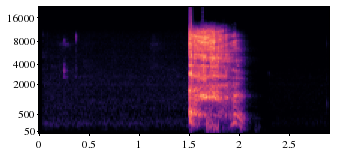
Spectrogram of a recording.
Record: {
  "cough_length": "2.9 s",
  "cough_amplitude": 32768,
  "cough_signal_mean_std_ratio": 0.32,
  "survey_phase": "beta (2021-08-13 to 2022-03-07)",
  "age": "18-44",
  "gender": "Male",
  "wearing_mask": "No",
  "symptom_cough_any": true,
  "symptom_new_continuous_cough": true,
  "symptom_runny_or_blocked_nose": true,
  "symptom_shortness_of_breath": true,
  "symptom_sore_throat": true,
  "symptom_fatigue": true,
  "symptom_headache": true,
  "smoker_status": "Never smoked",
  "respiratory_condition_asthma": false,
  "respiratory_condition_other": false,
  "recruitment_source": "Test and Trace",
  "submission_delay": "1 day",
  "covid_test_result": "Positive",
  "covid_test_method": "RT-qPCR",
  "covid_ct_value": 19.4,
  "covid_ct_gene": "N gene"
}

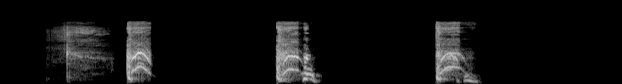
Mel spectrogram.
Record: {
  "three_cough_length": "6.2 s",
  "three_cough_amplitude": 30899,
  "three_cough_signal_mean_std_ratio": 0.33,
  "survey_phase": "beta (2021-08-13 to 2022-03-07)",
  "age": "65+",
  "gender": "Male",
  "wearing_mask": "No",
  "symptom_none": true,
  "smoker_status": "Never smoked",
  "respiratory_condition_asthma": false,
  "respiratory_condition_other": false,
  "recruitment_source": "REACT",
  "submission_delay": "1 day",
  "covid_test_result": "Negative",
  "covid_test_method": "RT-qPCR",
  "influenza_a_test_result": "Negative",
  "influenza_b_test_result": "Negative"
}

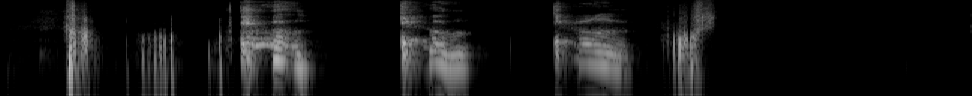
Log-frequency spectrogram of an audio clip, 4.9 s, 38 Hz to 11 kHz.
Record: {
  "three_cough_length": "4.9 s",
  "three_cough_amplitude": 30107,
  "three_cough_signal_mean_std_ratio": 0.36,
  "survey_phase": "beta (2021-08-13 to 2022-03-07)",
  "age": "45-64",
  "gender": "Female",
  "wearing_mask": "No",
  "symptom_none": true,
  "smoker_status": "Never smoked",
  "respiratory_condition_asthma": false,
  "respiratory_condition_other": false,
  "recruitment_source": "REACT",
  "submission_delay": "2 days",
  "covid_test_result": "Negative",
  "covid_test_method": "RT-qPCR",
  "influenza_a_test_result": "Negative",
  "influenza_b_test_result": "Negative"
}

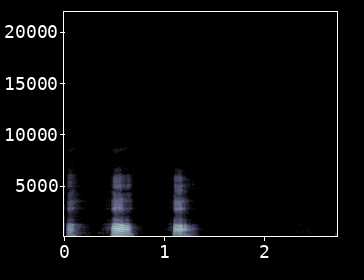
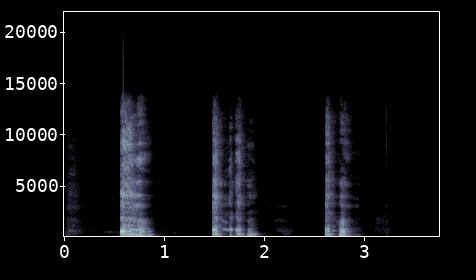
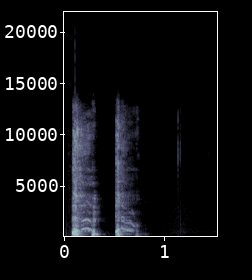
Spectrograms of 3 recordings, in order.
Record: {
  "exhalation_length": "2.7 s",
  "exhalation_amplitude": 23733,
  "exhalation_signal_mean_std_ratio": 0.25,
  "three_cough_length": "3.8 s",
  "three_cough_amplitude": 31189,
  "three_cough_signal_mean_std_ratio": 0.3,
  "cough_length": "1.5 s",
  "cough_amplitude": 29316,
  "cough_signal_mean_std_ratio": 0.35,
  "survey_phase": "beta (2021-08-13 to 2022-03-07)",
  "age": "65+",
  "gender": "Female",
  "wearing_mask": "No",
  "symptom_none": true,
  "smoker_status": "Never smoked",
  "respiratory_condition_asthma": false,
  "respiratory_condition_other": false,
  "recruitment_source": "REACT",
  "submission_delay": "1 day",
  "covid_test_result": "Negative",
  "covid_test_method": "RT-qPCR",
  "influenza_a_test_result": "Negative",
  "influenza_b_test_result": "Negative"
}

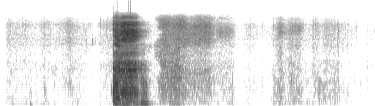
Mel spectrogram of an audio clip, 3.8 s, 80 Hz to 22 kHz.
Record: {
  "cough_length": "3.8 s",
  "cough_amplitude": 30977,
  "cough_signal_mean_std_ratio": 0.23,
  "survey_phase": "beta (2021-08-13 to 2022-03-07)",
  "age": "45-64",
  "gender": "Female",
  "wearing_mask": "No",
  "symptom_cough_any": true,
  "symptom_runny_or_blocked_nose": true,
  "symptom_sore_throat": true,
  "symptom_abdominal_pain": true,
  "symptom_fatigue": true,
  "symptom_headache": true,
  "smoker_status": "Ex-smoker",
  "respiratory_condition_asthma": false,
  "respiratory_condition_other": false,
  "recruitment_source": "Test and Trace",
  "submission_delay": "2 days",
  "covid_test_result": "Positive",
  "covid_test_method": "LFT"
}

